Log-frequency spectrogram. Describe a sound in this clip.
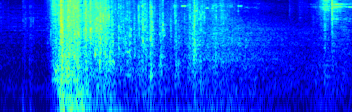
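A clay pot shatters into pieces with a loud crash.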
